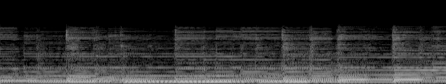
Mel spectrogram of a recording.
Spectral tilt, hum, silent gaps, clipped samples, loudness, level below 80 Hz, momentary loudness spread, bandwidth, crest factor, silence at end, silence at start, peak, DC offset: -8 dB/octave; none; none; under 0.1%; -25 LUFS; -56 dBFS; 3 LU; 6.4 kHz; 12 dB; 0 s; 0 s; -12 dBFS; under 0.1%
